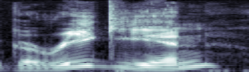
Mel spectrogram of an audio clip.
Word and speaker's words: Guregian: And this week, it's Boston Herald legend Karen Garigian, who I just learned it's a hard G.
